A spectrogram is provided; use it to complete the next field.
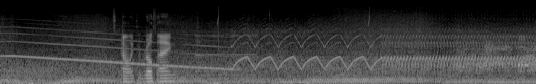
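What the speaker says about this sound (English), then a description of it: "Do it with lights and sirens." Police car siren from GTA V NoPixel roleplay, a wailing siren sweeping up and down repeatedly through the middle of the clip, with a steady engine drone beneath and a person talking over the start.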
